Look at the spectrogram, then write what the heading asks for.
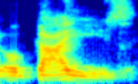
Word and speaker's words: Ogyges: So when you get like Ogyges, it should actually be Ogaies in how the Greeks would have pronounced it.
